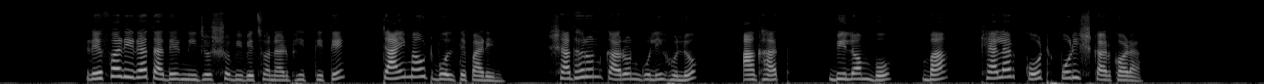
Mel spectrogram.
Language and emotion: Bengali, neutral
